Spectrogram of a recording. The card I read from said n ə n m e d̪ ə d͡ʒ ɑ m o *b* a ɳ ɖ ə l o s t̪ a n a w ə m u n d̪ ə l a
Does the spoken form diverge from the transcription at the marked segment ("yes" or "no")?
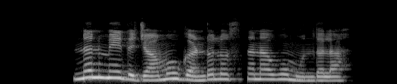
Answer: yes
